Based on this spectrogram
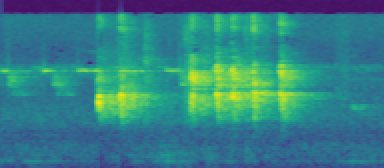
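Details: Common blackbird in the morning: faint high notes, then a loud, dense burst of quick chattering, clicking notes lasting over a second.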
